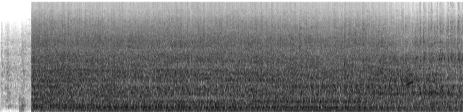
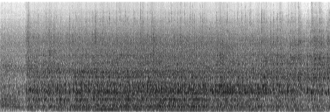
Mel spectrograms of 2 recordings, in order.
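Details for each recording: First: Chevy/GMC Sierra truck with an aftermarket Hellcat fuel pump fitted: it runs loud and rough with a fast, diesel-like rattling knock at idle; owner suspects injector knock from too-high fuel pressure and plans to refit the stock pump. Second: Polaris RZR with a swapped-in Yamaha Nytro snowmobile triple-cylinder engine, running after its fuel issue was sorted; more sensors still to be added for optimal horsepower. Steady, dense, even mechanical note, no knocks or misses; normal running.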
